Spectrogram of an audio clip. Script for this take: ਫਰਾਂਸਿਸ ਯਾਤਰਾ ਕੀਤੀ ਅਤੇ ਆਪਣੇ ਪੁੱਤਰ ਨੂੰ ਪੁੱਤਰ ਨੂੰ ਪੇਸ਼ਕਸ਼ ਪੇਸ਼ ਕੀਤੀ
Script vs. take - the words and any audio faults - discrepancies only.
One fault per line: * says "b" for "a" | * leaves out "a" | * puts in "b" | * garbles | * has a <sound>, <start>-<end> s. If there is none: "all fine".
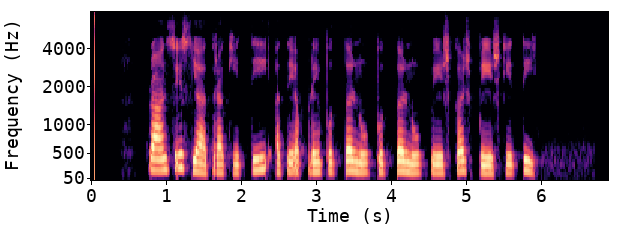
all fine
